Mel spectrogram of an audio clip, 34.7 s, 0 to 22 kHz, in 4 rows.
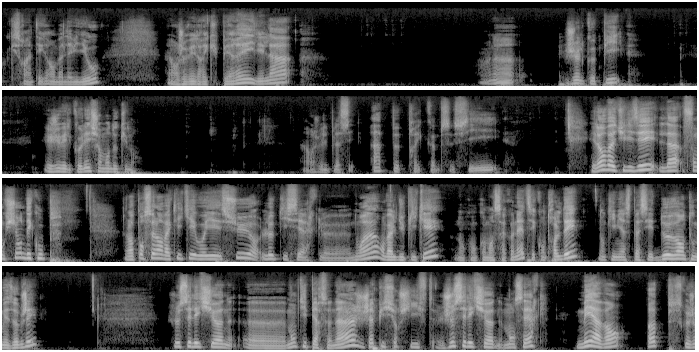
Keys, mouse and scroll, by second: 0.9 click, 2.3 click, 3.8 click, 4.5 click, 7.0 ctrl+c, 7.7 alt+Tab, 8.4 click, 9.2 middle click, 9.7 click, 10.1 ctrl+v, 11.5 KP_Subtract, 12.3-15.0 drag, 15.1 middle click, 16.1 click, 18.9 click, 24.3 ctrl+d, 26.9 click, 27.8 click, 31.6 shift+click, 34.5 click.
